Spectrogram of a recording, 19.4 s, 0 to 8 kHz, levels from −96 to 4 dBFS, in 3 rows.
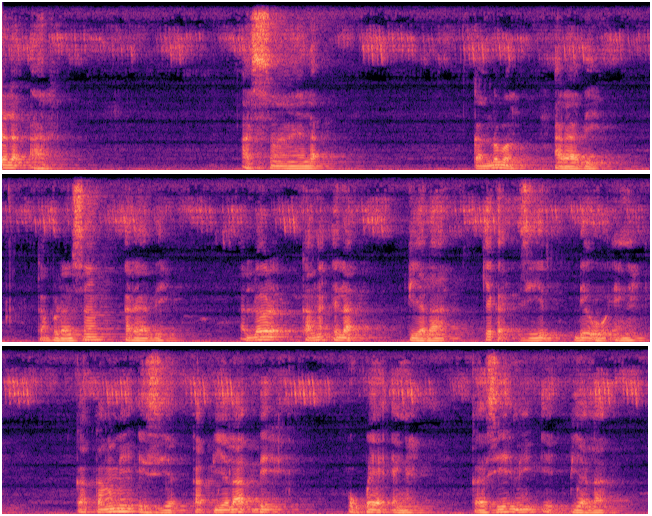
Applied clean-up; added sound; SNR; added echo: none; none; none; reverberation time 1.0 s.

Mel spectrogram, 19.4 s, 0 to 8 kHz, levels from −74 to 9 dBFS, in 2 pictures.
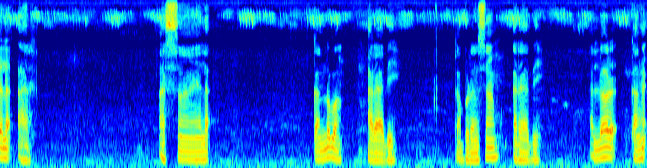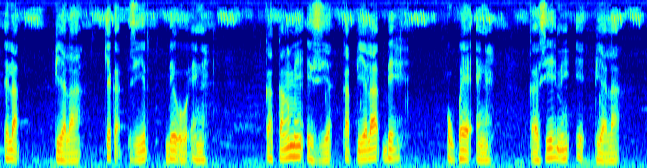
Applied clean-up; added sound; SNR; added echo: none; none; none; none.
